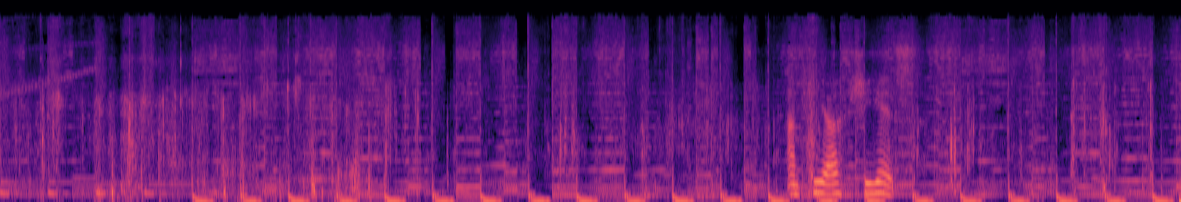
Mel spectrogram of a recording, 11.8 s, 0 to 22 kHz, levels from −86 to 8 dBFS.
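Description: Nothing here to flag, as the audio runs its whole length without a single technical fault turning up anywhere along the way.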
